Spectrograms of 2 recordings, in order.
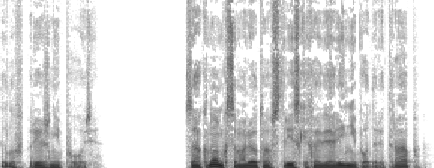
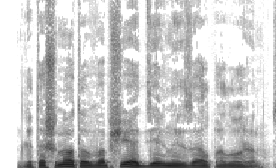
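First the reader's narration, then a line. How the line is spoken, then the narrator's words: Curt, through gritted teeth. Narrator (Russian): сквозь зубы бросил второй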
